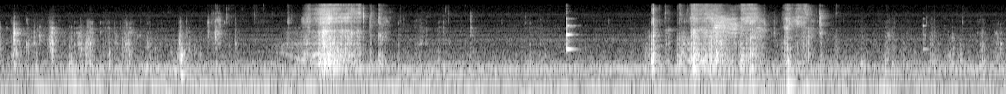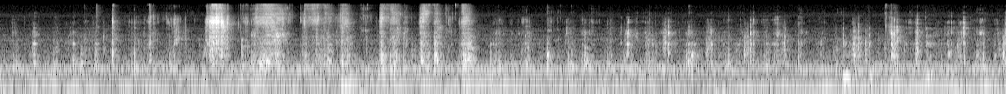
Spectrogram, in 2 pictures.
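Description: Close-miked wet chewing of spicy red fish cake (eomuk), with many small mouth clicks, broken by a few longer loud slurps about three seconds in, around seven seconds, and around twelve seconds.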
